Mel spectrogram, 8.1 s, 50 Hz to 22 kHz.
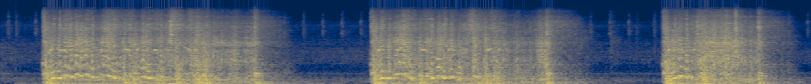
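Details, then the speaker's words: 1965 Corvair that sat for a long time, cranking after flooding. Three long, rough cranking bursts with no catch; the starter sounds loose and may need replacing. "try again what sounds like the starter is just loose probably shouldn't be continuing to do this without looking at it"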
